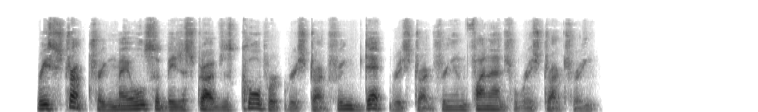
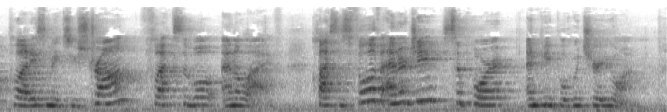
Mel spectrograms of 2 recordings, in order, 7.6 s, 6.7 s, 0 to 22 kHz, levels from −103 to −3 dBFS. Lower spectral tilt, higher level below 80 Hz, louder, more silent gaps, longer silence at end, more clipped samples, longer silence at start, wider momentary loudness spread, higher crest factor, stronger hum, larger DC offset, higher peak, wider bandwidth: first, -5.5 dB/octave vs -3 dB/octave; about the same, -54 dBFS vs -56 dBFS; first, -28 LUFS vs -31 LUFS; neither; first, 1.65 s vs 0 s; neither; first, 0.4 s vs 0 s; about the same, 12 LU vs 10 LU; about the same, 22 dB vs 18 dB; neither; neither; first, -6 dBFS vs -14 dBFS; second, 11.5 kHz vs 16 kHz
